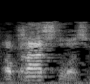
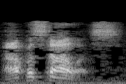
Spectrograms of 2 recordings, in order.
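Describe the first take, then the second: First: The stress is on the second syllable. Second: The stress is not on the second syllable. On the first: The speaker calls it right. "It's over the first omicron" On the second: The speaker calls it wrong. "Or I should say apostolos. I'm sorry"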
